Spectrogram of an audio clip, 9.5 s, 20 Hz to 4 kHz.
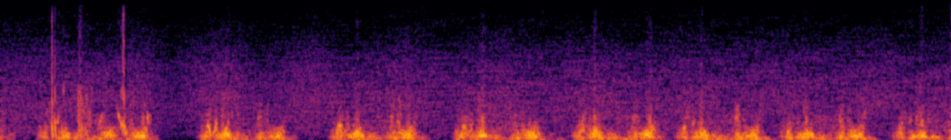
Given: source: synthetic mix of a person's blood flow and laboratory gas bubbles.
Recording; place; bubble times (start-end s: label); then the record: Doppler ultrasound of blood flow; precordium
0.50-0.70 s: bubbles
0.76-0.93 s: bubbles
1.16-1.32 s: bubbles
1.41-1.55 s: bubbles
From the record:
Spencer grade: 2 (many but less than half of the cardiac periods contain bubble signals, singularly or in groups); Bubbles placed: only in the low amplitude regions of the cardiac cycle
